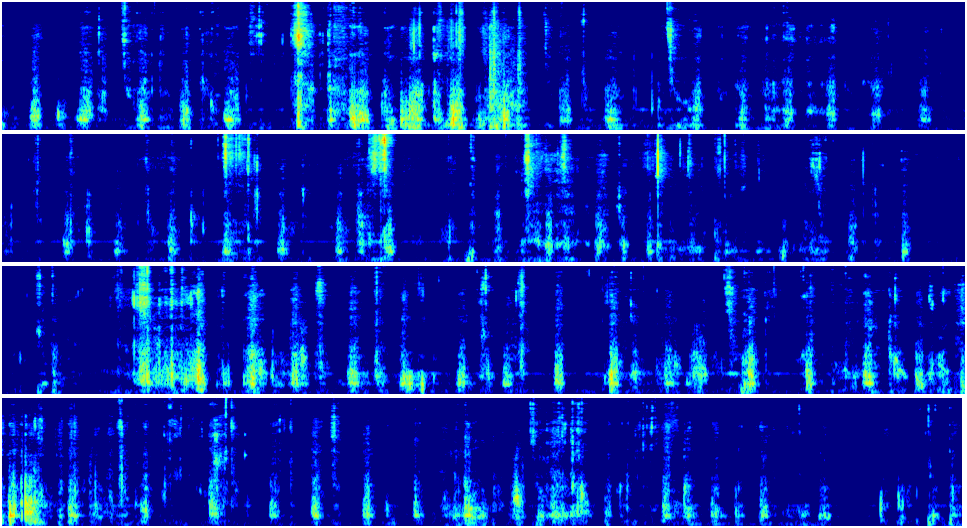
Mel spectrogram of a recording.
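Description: Close-up chewing and crunching of raw vegetables, in irregular crisp bites and wet chews, with a brief pause about halfway.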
